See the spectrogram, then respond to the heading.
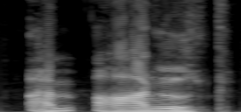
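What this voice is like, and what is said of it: Arnold Schwarzenegger impression. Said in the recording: “your best Arnold impression ... That's good. ... Yeah, that was really, really good.”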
